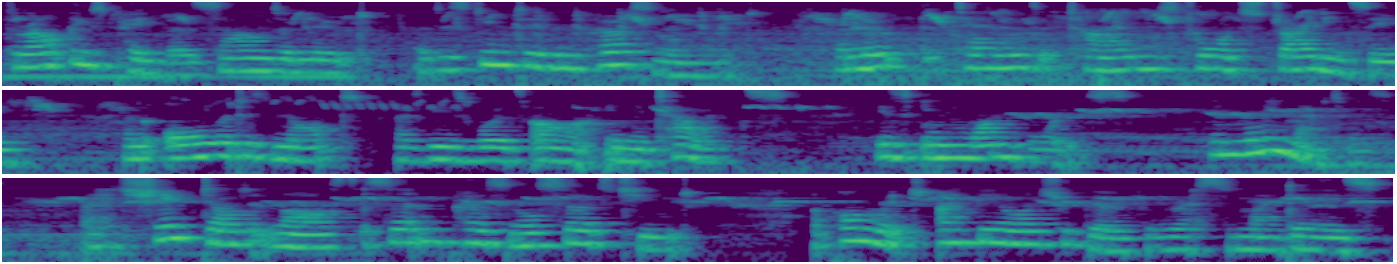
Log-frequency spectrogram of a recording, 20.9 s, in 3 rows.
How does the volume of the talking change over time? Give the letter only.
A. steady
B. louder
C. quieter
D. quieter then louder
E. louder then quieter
A.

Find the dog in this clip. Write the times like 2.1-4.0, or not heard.
not heard.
